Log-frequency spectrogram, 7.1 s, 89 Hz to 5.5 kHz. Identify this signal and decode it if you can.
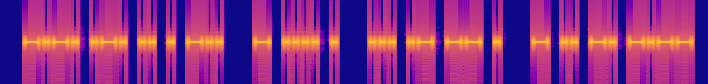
Morse code, heard as a keyed tone, about 25 wpm, 700 Hz. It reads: CRIED THE SAME TINY
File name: Pinocchio / Pinocchio ch2 25 25 ik1hge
